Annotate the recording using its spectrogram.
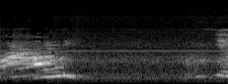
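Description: A short, high vocal call gliding up and down in pitch in the first moment, followed by a quiet stretch of about a second.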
